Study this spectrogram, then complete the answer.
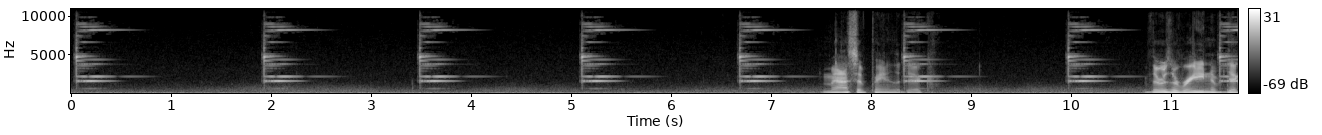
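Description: A pickaxe strikes rock with sharp, ringing clinks at a steady pace.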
